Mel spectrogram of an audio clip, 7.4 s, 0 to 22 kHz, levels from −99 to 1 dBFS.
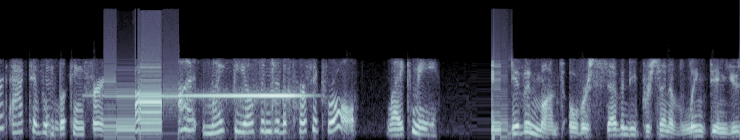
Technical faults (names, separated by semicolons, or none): VoIP packet loss concealed by the speech codec; loudspeaker feedback squeal; robotic sound from repeated short buffers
